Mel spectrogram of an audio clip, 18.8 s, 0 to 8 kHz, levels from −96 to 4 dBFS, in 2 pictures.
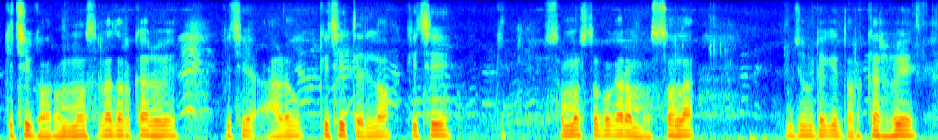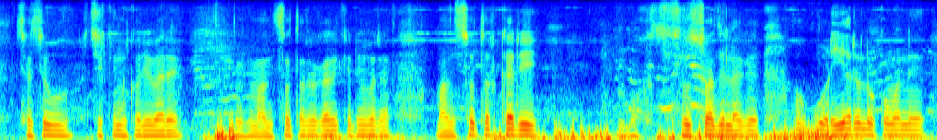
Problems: none marked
